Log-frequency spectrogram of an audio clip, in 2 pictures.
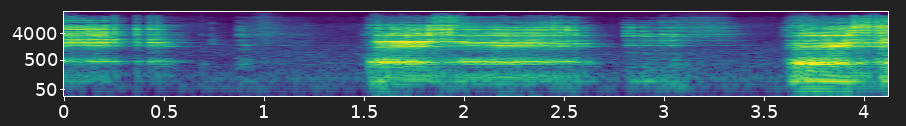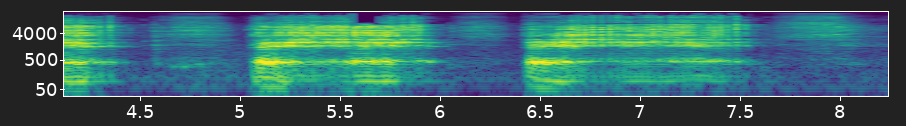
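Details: Tattooed young woman giving four long, loud, deep rumbling belches about a second each, with short pauses and softer breaths between: repeated burping.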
